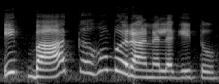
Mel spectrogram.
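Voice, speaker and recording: A woman's voice: extremely high pitch, very animated, measured pace, bright, forceful tone, pitched above the performer's own voice, heavily acted. A woman voicing a nosy, concerned neighbour who asks and advises earnestly in a cartoon story. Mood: earnest advising. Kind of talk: Hindi cartoon moral story acting.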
